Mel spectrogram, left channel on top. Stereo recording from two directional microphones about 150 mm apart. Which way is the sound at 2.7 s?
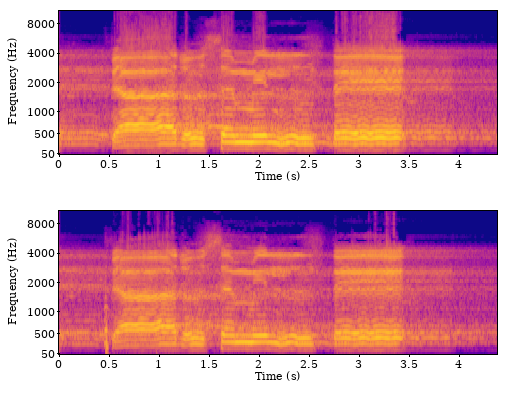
25° left (ahead or behind).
